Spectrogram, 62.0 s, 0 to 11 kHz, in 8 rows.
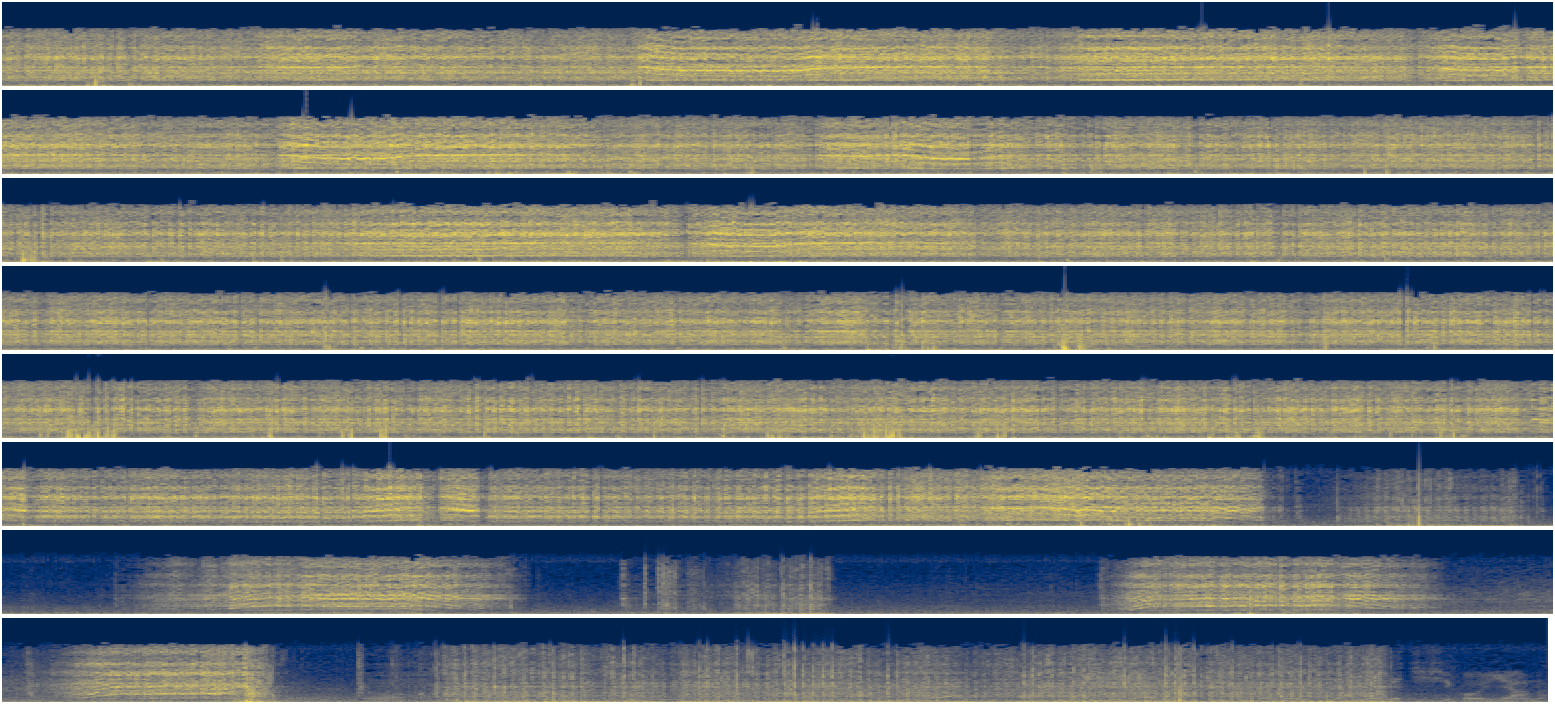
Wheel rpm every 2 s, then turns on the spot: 230, 230, 220, 220, 230, 230, 220, 230, 230, 220, 230, 230, 230, 230, 230, 230, 230, 230, 230, 210, 170, 180, 130, 20, 70, 10, 80, 50, 20, 30, 20.
50-52 56-62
